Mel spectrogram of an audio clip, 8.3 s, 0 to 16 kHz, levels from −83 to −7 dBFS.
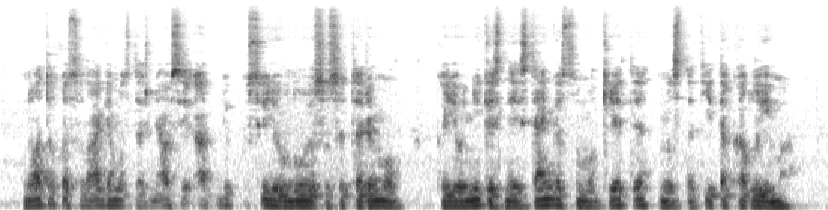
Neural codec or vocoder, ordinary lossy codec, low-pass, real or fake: none; MP3, 96 kbps; 14.4 kHz; real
